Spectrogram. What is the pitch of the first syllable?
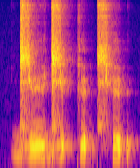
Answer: high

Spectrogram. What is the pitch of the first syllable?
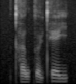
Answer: low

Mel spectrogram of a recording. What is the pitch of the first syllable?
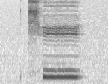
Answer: low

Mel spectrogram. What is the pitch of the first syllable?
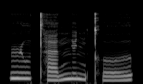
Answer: falling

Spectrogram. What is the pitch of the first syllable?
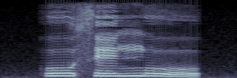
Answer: high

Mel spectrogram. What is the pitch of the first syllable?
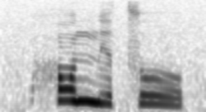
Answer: high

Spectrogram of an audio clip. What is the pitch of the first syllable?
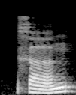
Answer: low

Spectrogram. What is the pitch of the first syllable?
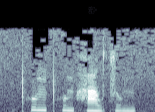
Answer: low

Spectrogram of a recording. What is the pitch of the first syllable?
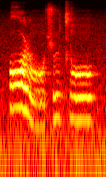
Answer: high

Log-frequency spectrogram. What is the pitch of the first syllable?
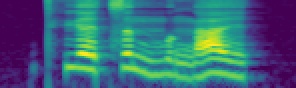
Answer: falling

